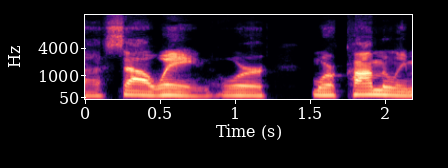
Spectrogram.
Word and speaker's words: Samhain: 2,000 years ago as a pagan holiday called Sal Wayne or more commonly mispronounced Samhain October 31st was the Celtic New Year and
